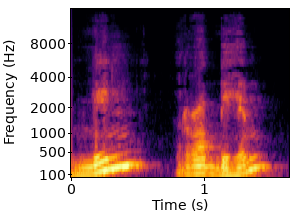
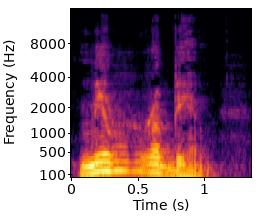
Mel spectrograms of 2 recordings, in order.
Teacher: So instead of saying min rabbihim, where each of the two letters, the noon and ra, are spelled clearly and independently, the noon would be totally merged into the ra, and that will make the noon disappear. So instead of saying min rabbihim, we'll say mir rabbihim. · So instead of saying min rabbihim, we'll say mir rabbihim. No noon would be pronounced, only a ra, and the ra will be like duplicate ra. It has shadda. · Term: idgham, idgham without Ghunnah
